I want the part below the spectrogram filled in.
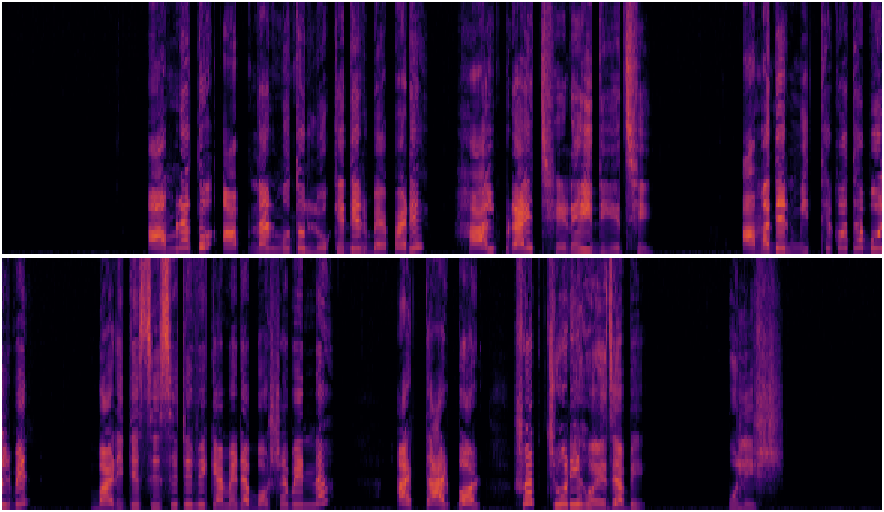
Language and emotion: Bengali, disgusted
